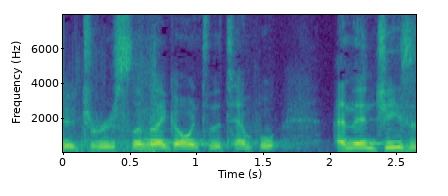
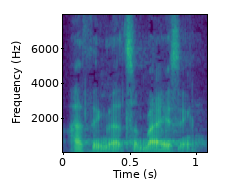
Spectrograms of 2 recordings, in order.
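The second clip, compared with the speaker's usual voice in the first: awed whisper; 7 semitones lower, 9 dB quieter than usual. Real, not acted. Awed aside after the story.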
